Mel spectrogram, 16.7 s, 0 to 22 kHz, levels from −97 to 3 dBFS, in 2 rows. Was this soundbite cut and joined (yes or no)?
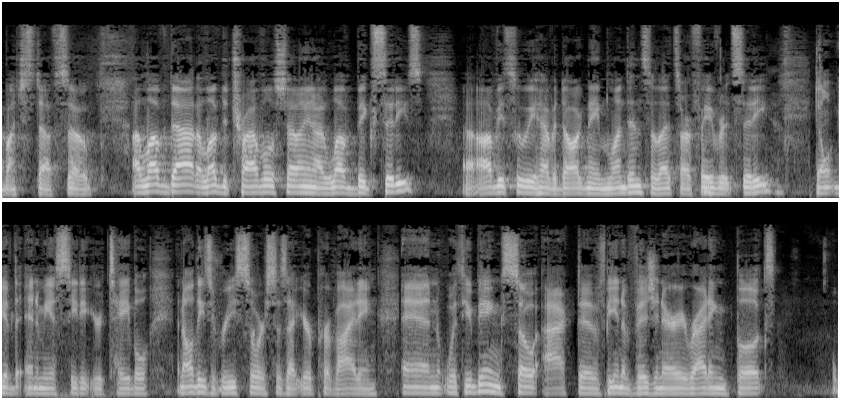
yes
